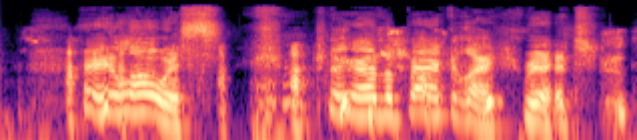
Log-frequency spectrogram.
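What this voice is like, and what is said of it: Peter Griffin impression. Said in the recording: “that impression? ... a Peter Griffin”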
